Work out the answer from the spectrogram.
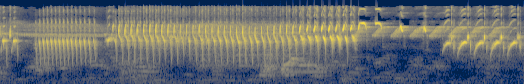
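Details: Male canary song aimed at readying a female for mating and nest building: rapid rattling trills at two pitches, a descending whistled run, then rising slurred notes.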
